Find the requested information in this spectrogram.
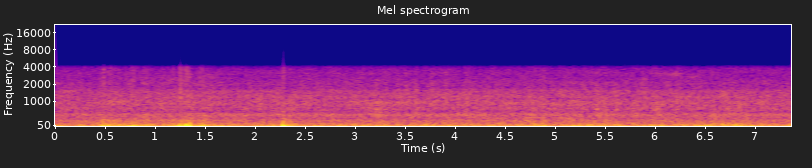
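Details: Honey bees swarming into a hive whose colony died over winter, March 24, 2023: a continuous low buzzing roar of countless bees, with several brief louder bumps early on, otherwise steady throughout.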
